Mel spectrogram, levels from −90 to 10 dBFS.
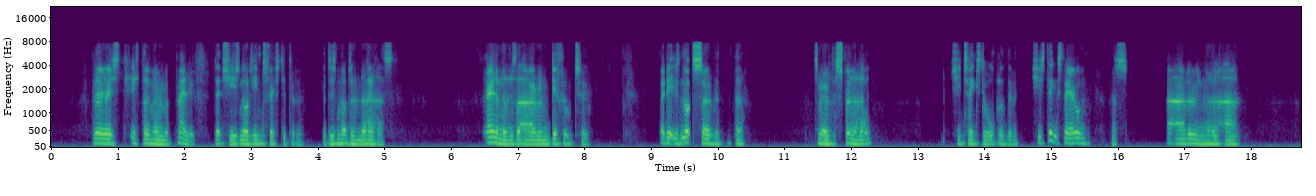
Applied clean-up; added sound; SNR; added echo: neural diffusion model UNIVERSE++.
